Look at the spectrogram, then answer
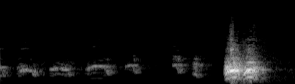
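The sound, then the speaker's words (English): A dog named Shep at the door whines softly in a string of short, high whimpers, then lets out one loud, sharp bark. No one speaks. “He was putting some gold into the box that evening when Shep scratched on the door.”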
